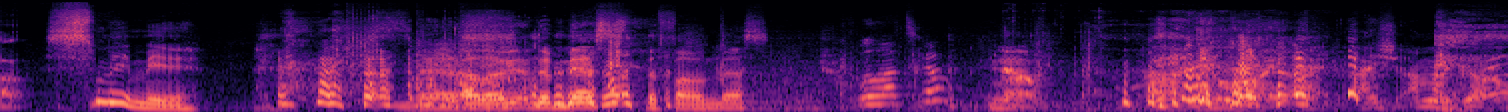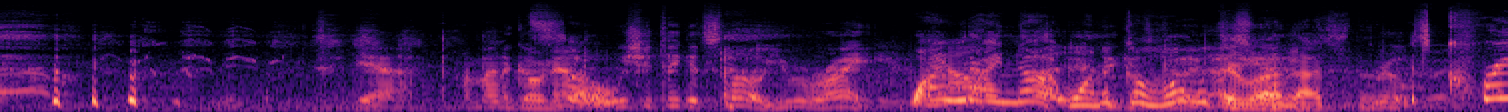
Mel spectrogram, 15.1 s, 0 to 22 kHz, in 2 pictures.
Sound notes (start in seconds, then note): 5.3 laughter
